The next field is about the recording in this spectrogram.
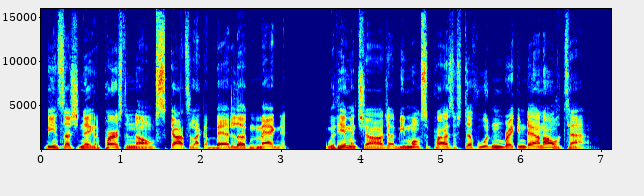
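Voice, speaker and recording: A man's voice: mid-range voice, lively intonation, fairly quick, bright, forceful tone, dry recording, clean studio sound. An actor playing a friendly, plainspoken young country handyman with an American drawl in a video game. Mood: wry, sincere. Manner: folksy, plainspoken country phrasing. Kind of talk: video game character dialogue.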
